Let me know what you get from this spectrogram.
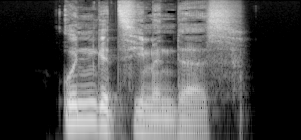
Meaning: strong/mixed nominative/accusative neuter singular of ungeziemend
- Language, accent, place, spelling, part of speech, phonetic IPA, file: German, Germany, Berlin, ungeziemendes, adjective, [ˈʊnɡəˌt͡siːməndəs], De-ungeziemendes.ogg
